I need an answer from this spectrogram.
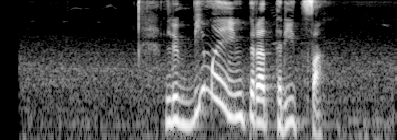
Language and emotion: Russian, positive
